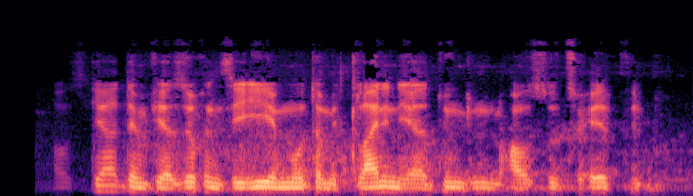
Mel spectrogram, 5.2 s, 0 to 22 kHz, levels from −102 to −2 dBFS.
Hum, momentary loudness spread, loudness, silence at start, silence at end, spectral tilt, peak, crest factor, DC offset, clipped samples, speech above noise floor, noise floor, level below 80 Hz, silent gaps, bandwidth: none; 11 LU; -21 LUFS; 0.7 s; 0.25 s; -6.5 dB/octave; 0 dBFS; 22 dB; under 0.1%; under 0.1%; 36 dB; -57 dBFS; -60 dBFS; none; 7.6 kHz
